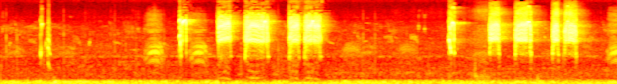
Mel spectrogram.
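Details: Caged black francolin, a call meant to set other pet francolins calling: two phrases of four or five harsh grating bursts, the second phrase after a pause, with scattered sharp clicks in between.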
